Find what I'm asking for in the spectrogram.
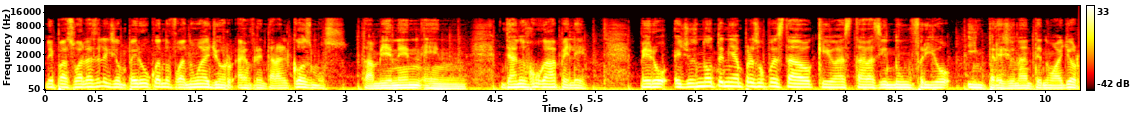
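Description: The voice has a dark, mellow tone, is somewhat breathy, and moves at a fairly quick pace. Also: man, medium pitch for a man, lively intonation. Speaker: podcast co-host. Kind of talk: casual chat.

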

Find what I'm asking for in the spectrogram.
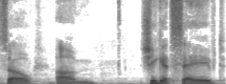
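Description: This man speaks with a Southern California accent and very wide pitch swings. His voice is somewhat breathy. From Orange County, California. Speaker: pastor. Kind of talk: testimony. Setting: studio.

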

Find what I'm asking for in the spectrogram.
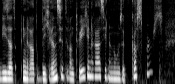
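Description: This woman's medium-pitched voice has a dark, mellow tone and lively intonation. The recording is very clean and dry, close with no echo and a silent background. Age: 40s. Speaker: podcast co-host. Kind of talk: casual chat.

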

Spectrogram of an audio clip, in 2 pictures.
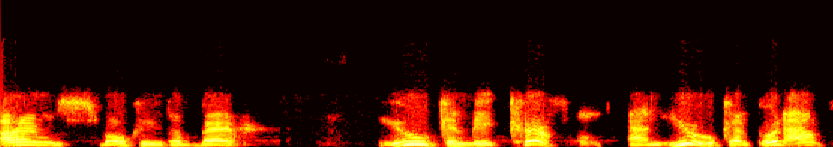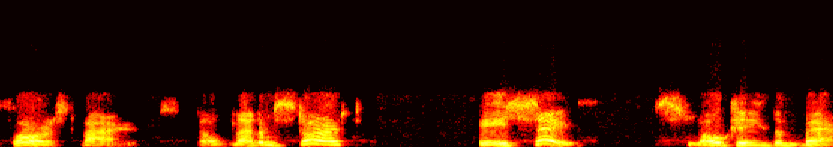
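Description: Putting on a booming character voice, a man speaks at a fairly slow pace and fairly high pitch, with very wide pitch swings and long, frequent pauses. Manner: earnest, public service.

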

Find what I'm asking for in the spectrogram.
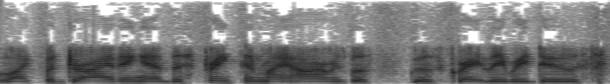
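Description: Noticeable background noise sits behind a woman whose voice is fairly low. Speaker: patient. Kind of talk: testimony. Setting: phone call.

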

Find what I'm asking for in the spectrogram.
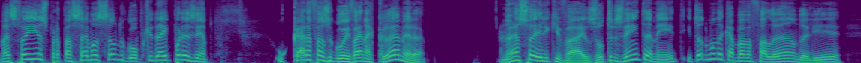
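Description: A man talks at a very fast pace with a high pitch. His pitch swings very widely, and the sound is dry and close with no echo. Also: very clean recording, silent background. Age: 50s. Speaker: TV sports reporter and amateur runner. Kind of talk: casual interview.

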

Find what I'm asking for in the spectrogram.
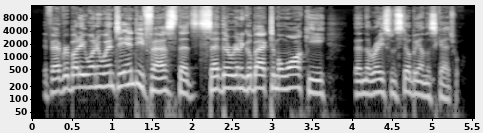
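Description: Very fast and with lively intonation, a man speaks at a high pitch with very even loudness. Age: 40s. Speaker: motorsport podcast co-host. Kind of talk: casual chat.

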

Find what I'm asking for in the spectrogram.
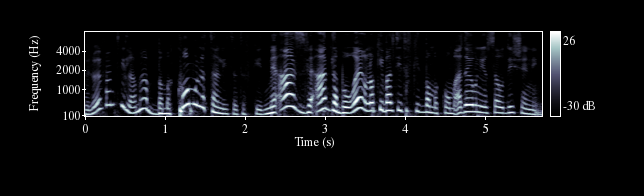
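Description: A woman speaks at a fairly quick pace with hardly any pauses. Her fairly high voice swings very widely in pitch. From Israel. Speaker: actress and theatre writer. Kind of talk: interview. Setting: studio.

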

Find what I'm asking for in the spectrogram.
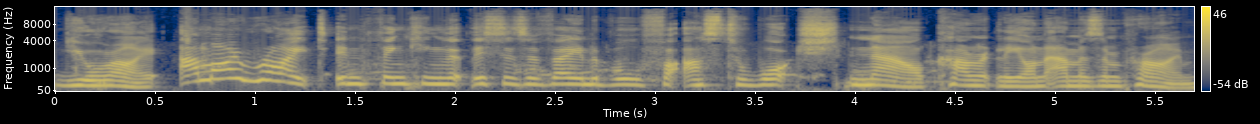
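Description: Over noticeable background noise, a woman talks at a moderate pace with lively intonation, very even loudness and hardly any pauses. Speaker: radio host. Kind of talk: radio interview. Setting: studio.

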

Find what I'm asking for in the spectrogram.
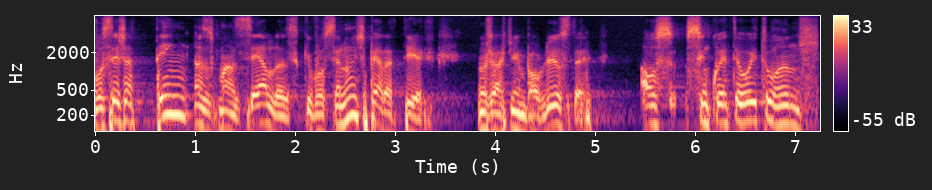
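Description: Very wide pitch swings from a man, with noticeable background noise behind him. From Brazil, São Paulo. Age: 70s. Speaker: physician and gerontologist. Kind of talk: interview.

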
